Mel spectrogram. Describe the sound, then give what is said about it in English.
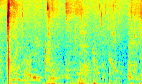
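Crunchy chewing of chalky mints, with a sharp crack at the start followed by irregular grinding and crunching bites, loud, with no talking. “Let me chew this before I take a very serious turn.”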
